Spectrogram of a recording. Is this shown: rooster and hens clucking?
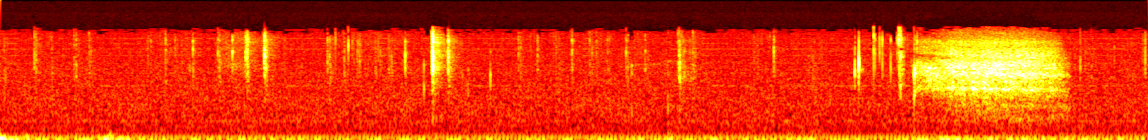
no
